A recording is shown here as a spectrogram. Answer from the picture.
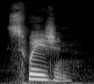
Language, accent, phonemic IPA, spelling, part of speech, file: English, US, /ˈsweɪʒən/, suasion, noun, En-us-suasion.ogg
- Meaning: The act of urging or influencing; persuasion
